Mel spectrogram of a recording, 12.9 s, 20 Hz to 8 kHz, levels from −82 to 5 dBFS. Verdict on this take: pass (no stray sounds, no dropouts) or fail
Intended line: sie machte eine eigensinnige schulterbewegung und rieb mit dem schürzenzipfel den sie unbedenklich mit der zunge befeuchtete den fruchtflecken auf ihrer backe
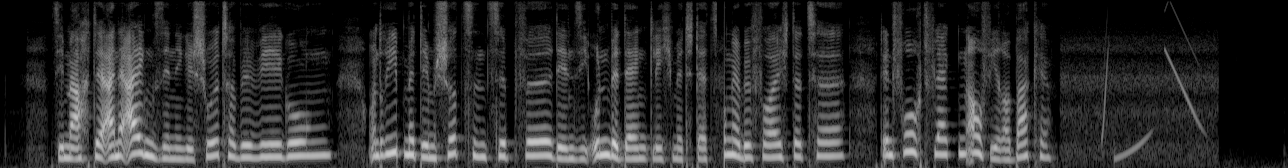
fail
